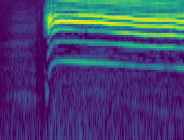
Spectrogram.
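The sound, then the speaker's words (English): After a brief quiet moment, a voice imitates a squeaky door closing with a loud, sustained, high-pitched creak that slides slightly downward in pitch and holds steadily to the end. “And she closed that squeaky door.”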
